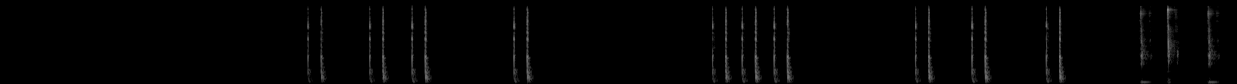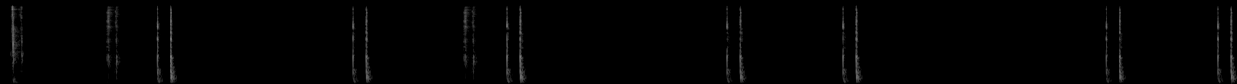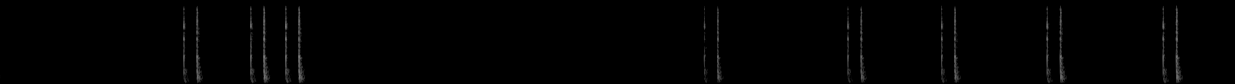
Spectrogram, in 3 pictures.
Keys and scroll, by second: 0.0 ctrl+f, 3.5 ctrl+c, 15.0 Delete.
